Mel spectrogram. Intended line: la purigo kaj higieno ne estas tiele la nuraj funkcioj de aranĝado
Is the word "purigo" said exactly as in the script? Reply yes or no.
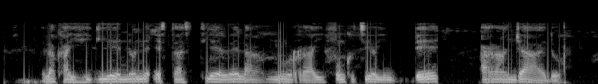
no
